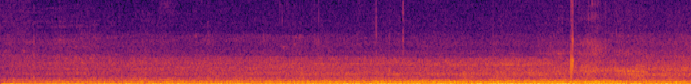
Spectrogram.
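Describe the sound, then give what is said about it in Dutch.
Tractors driving past in the countryside, a steady low engine rumble that fills the whole stretch at an even loudness, with a brief higher-pitched rattle near the end and no talking. “Prachtige, prachtige tractoren die hier rijden.”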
